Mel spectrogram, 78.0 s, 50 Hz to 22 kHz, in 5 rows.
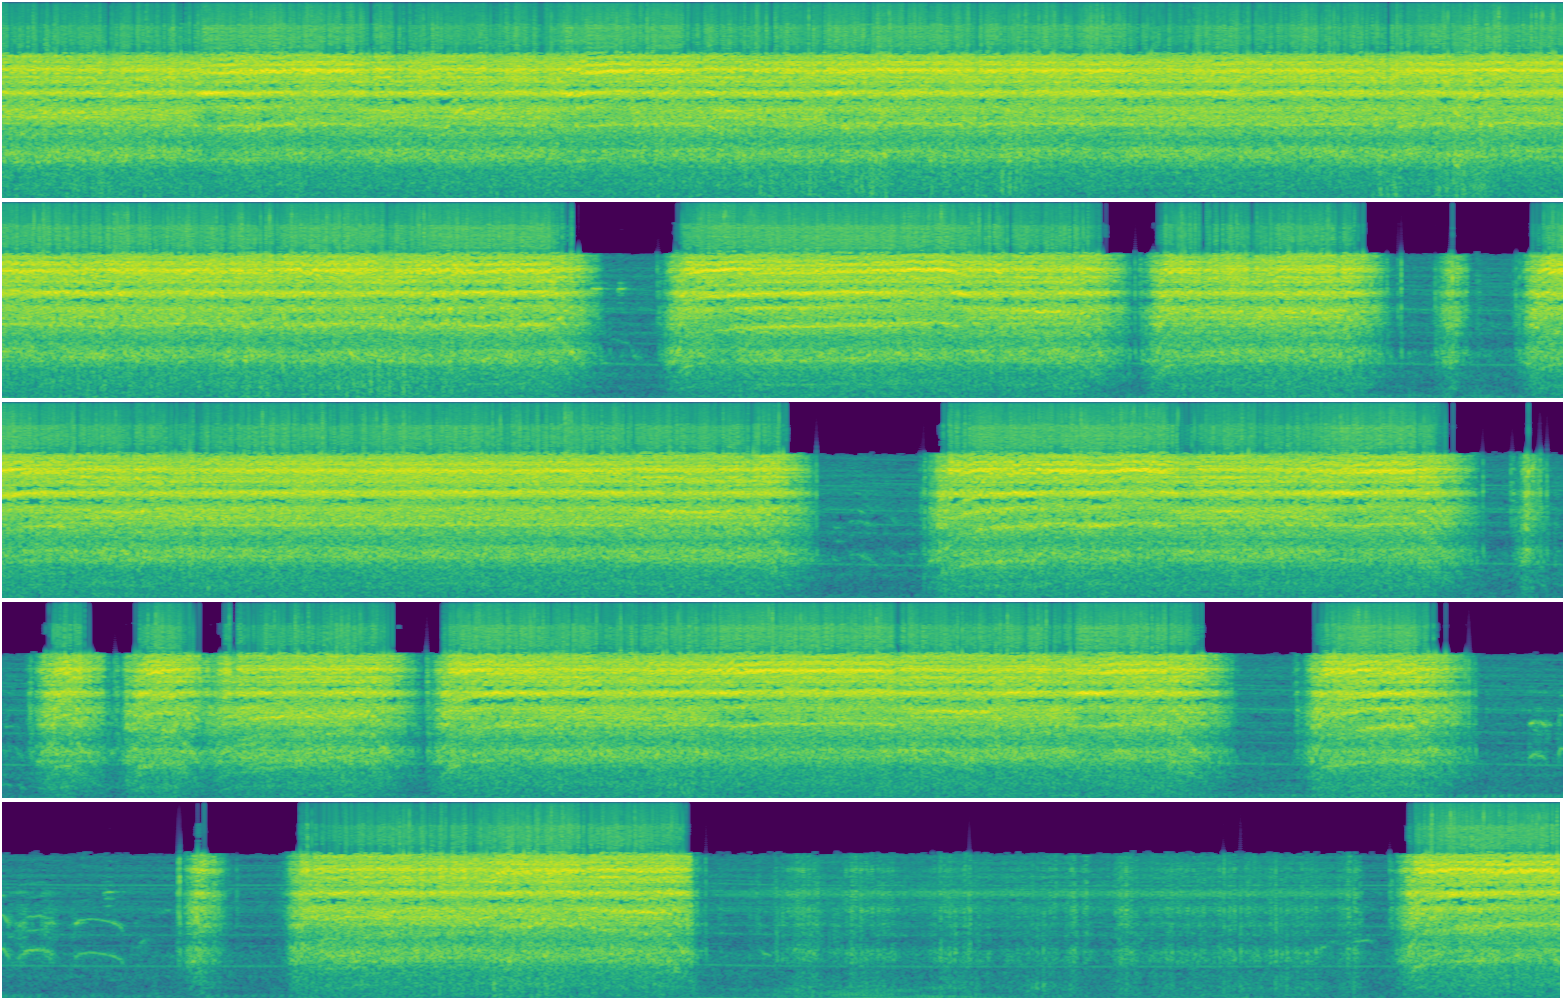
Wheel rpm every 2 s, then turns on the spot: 200, 220, 220, 230, 230, 230, 230, 230, 230, 220, 140, 140, 220, 140, 130, 90, 220, 230, 230, 130, 100, 220, 200, 30, 120, 150, 220, 230, 220, 100, 110, 0, 30, 200, 180, 10, 20, 20, 120.
70-76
